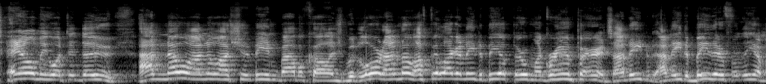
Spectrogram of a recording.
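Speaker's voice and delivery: imitated shouting. Retelling yelling at god over a deafening machine: retelling a yell at god. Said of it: "yelling at the top of my lungs".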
